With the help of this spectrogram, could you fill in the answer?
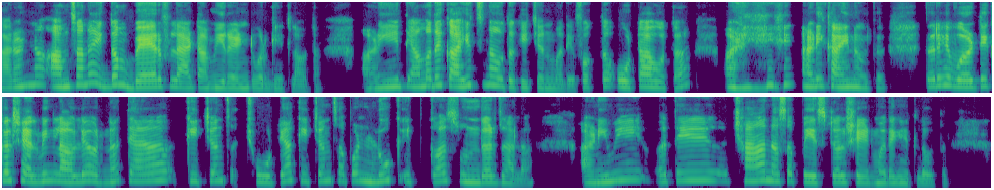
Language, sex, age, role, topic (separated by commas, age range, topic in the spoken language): Marathi, female, 45-49, guest, लहान घरात जागा कशी वाढवता?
